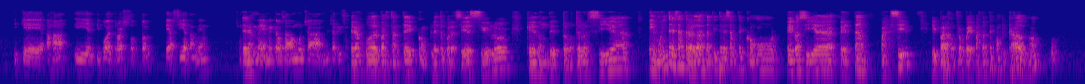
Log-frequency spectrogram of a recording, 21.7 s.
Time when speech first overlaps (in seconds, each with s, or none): none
